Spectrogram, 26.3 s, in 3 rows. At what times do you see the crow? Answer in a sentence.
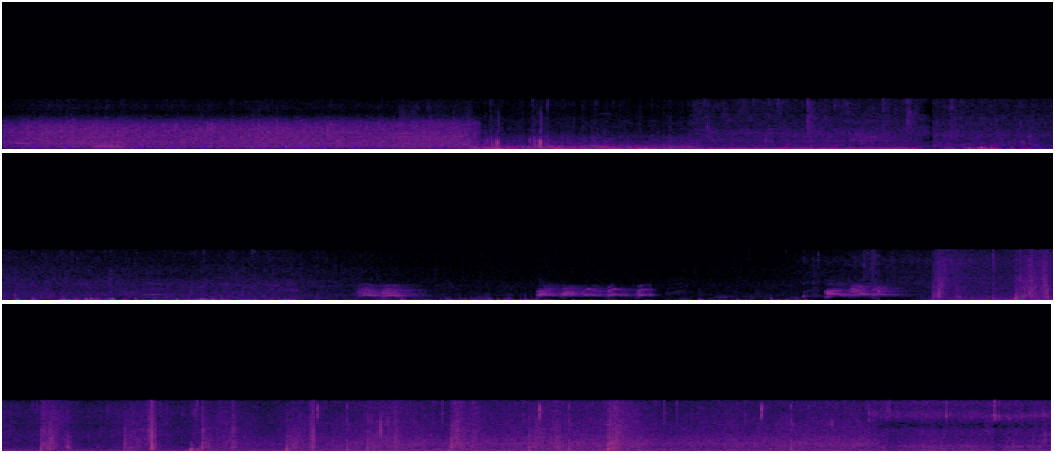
The crow can't be heard in this clip.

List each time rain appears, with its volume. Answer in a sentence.
You can hear the rain from 0.0 to 26.2 s, getting quieter then louder.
